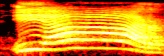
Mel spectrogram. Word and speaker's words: Iara: Iara! Tá vendo que o A, eu fiquei um tempão falando? O A é a minha sílaba tônica.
